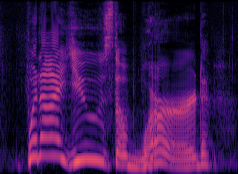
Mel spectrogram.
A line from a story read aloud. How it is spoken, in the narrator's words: Humpty Dumpty said in a rather scornful tone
